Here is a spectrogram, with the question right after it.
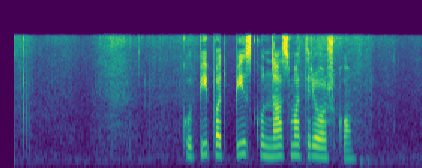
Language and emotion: Russian, neutral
